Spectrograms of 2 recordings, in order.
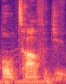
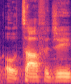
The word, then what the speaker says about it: autophagy: when it comes to autophagy for example some people pronounce it autophagy other people pronounce it autophagy and understand that the word autophagy is two words put together it's Auto and phagy when separated yes feiji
